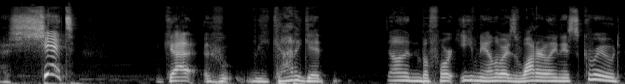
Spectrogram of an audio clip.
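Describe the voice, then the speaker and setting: Man putting on a high, snappy young girl. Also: normal speed, vocal fry, faint music behind. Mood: panicked, hurried. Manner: exasperated, snappy. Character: irritated, hurried young working girl. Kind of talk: role-play reading of game dialogue.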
